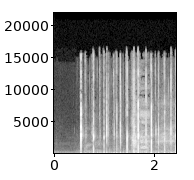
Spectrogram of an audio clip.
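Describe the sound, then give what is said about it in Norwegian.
A brief burst of many fingers snapping together as applause after a poem is read, a crisp, irregular patter of sharp clicks starting abruptly after a moment of silence and continuing steadily. “Det er vår form for klapping her i lyrisk eh, ja.”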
